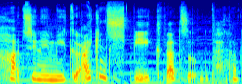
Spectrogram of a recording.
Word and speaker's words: Hatsune Miku: Have you guys heard the version where Hatsune Miku sings this? Like what? Wait, I think I said her name wrong. Hatsune Miku.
